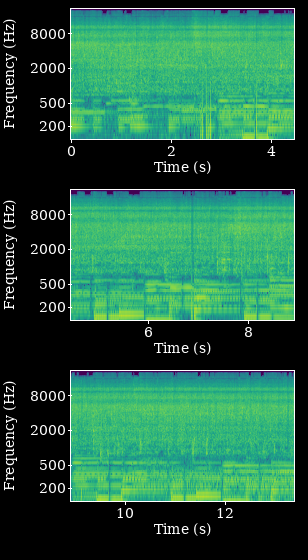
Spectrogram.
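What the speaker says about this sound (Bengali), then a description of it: "এবার আমি কড়াতে তেল দিয়ে এক এক করে ভেজে নেব মাছগুলো।" Chital fish pieces fry in hot oil in a wok, giving a dense, continuous sizzle that stays loud and close for the whole stretch, with background music underneath.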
